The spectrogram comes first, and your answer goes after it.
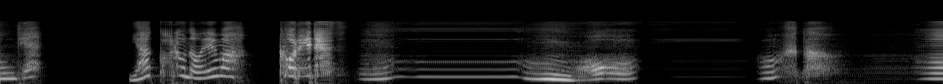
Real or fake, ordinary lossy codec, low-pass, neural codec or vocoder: fake; none; none; codec, 16 kHz, about 1 kbps, DyCAST, with the encoder's durations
